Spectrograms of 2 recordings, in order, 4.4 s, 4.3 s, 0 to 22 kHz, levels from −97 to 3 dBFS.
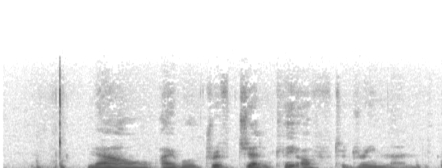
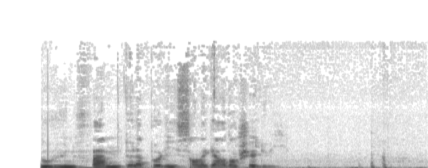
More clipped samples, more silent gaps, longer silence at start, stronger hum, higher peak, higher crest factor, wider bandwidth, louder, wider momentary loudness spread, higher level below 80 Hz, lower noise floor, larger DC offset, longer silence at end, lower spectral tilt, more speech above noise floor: neither; neither; about the same, 0.3 s vs 0.4 s; neither; about the same, -14 dBFS vs -12 dBFS; first, 26 dB vs 20 dB; second, 14.5 kHz vs 16.5 kHz; second, -38 LUFS vs -30 LUFS; second, 16 LU vs 21 LU; second, -70 dBFS vs -56 dBFS; first, -58 dBFS vs -50 dBFS; neither; first, 0.2 s vs 0 s; about the same, -5.5 dB/octave vs -6.5 dB/octave; about the same, 19 dB vs 21 dB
